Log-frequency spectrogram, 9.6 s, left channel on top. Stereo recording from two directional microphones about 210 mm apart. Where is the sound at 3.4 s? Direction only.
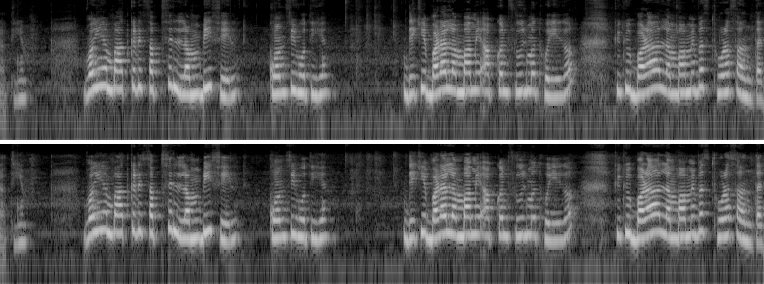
5° left (ahead or behind).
